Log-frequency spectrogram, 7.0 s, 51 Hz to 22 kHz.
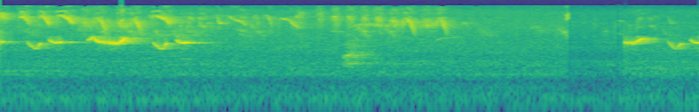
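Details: Rufous-bellied thrush, or Sabiá-laranjeira, on Ilha do Governador, Brazil, January 2013: a burst of swooping whistled notes, then a pause with a brief lower sound and high faint chirps, before the whistles resume at the end.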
